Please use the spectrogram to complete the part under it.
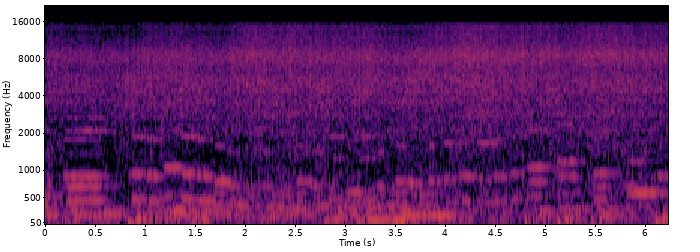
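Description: Meat stir-frying in the Cooking Mama video game, a dense, continuous sizzle held at an even level, with a light tonal game melody running beneath it.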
